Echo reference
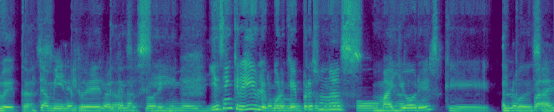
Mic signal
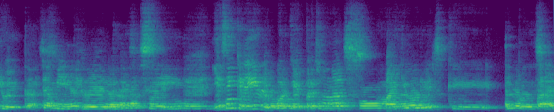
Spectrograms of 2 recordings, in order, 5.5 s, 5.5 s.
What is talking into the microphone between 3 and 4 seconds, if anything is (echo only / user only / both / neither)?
echo only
